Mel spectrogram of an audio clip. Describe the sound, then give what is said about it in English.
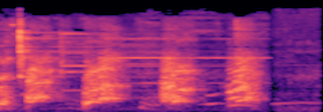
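A household dog barks four times in an even rhythm, each a full, mid-pitched bark, with short pauses between them and no talk. “What is that going on? I didn't do that. That's a dog.”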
